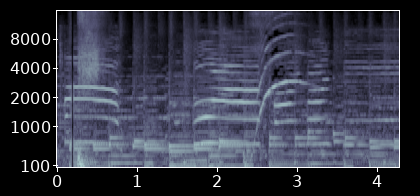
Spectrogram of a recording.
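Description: Bright background music for a children's show, with two short high-pitched gliding cries over it: a brief breathy one near the start and a rising-then-falling one past the middle.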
